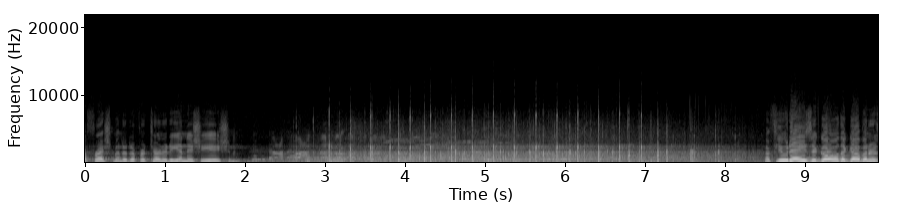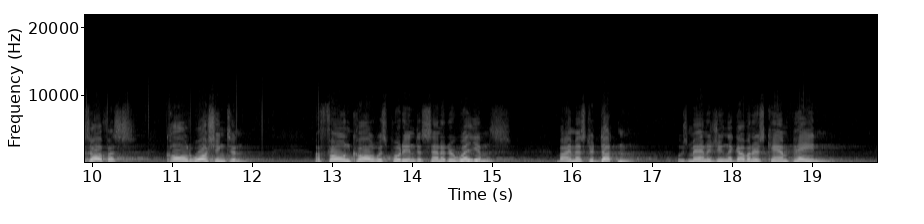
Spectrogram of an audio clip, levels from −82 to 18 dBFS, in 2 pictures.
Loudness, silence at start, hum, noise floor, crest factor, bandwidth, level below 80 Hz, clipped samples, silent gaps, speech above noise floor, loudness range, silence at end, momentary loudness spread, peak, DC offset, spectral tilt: -22 LUFS; 0 s; none; -49 dBFS; 16 dB; 8.2 kHz; -48 dBFS; under 0.1%; none; 29 dB; 11 LU; 0.5 s; 18 LU; -8 dBFS; under 0.1%; -8.5 dB/octave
